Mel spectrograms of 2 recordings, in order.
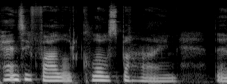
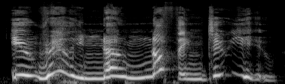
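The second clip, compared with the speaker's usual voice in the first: spat in fury; 12 semitones higher, 7 dB louder than usual. A narrator's reading. Grieving Pansy lashes out at Hermione, furious and spitting. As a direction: spit the words at her, enraged. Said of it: "she spat".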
